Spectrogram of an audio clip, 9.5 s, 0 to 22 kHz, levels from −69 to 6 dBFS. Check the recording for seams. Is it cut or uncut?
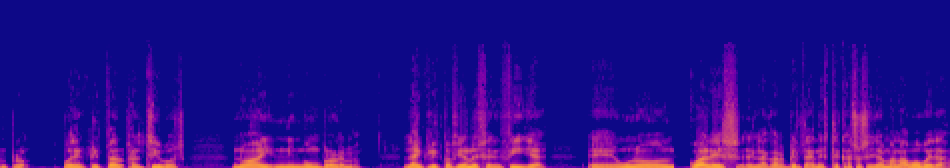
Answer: cut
